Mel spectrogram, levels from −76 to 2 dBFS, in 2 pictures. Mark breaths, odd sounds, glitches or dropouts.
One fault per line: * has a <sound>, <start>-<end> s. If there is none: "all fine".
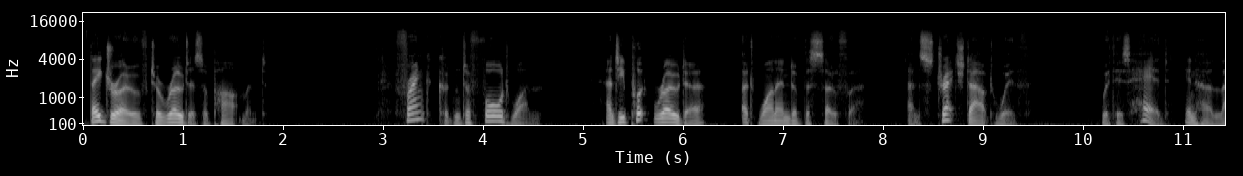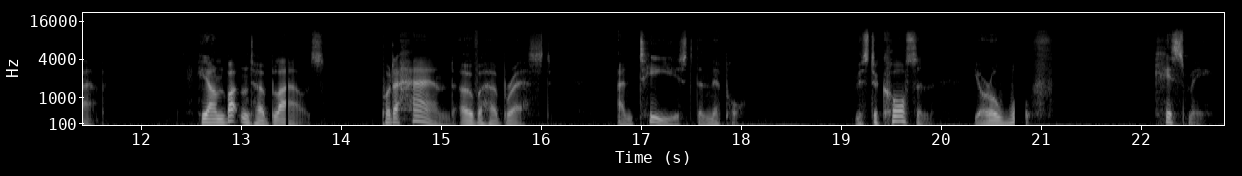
* has a dropout, 13.4-13.5 s
* has a dropout, 20.7-20.9 s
